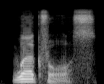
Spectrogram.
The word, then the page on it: workforce: British English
